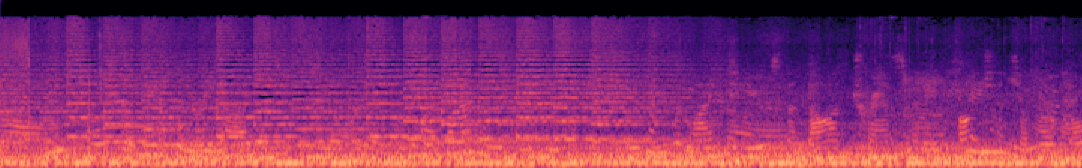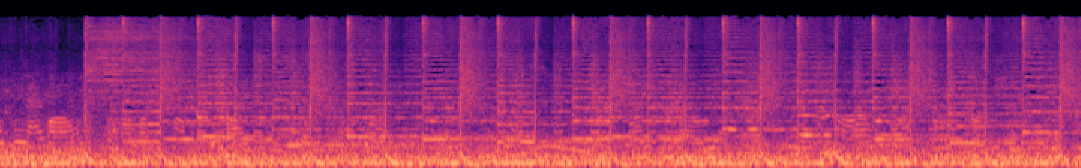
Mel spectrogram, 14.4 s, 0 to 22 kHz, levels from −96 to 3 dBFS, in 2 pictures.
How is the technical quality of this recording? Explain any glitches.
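The recording has one fault, present from start to finish. Gain pumping, throughout: the gain swings by around 5 dB, pulled down on each loud sound, squashing loud and soft parts together. The likely cause is input gain set far too high, with a fast limiter or compressor clamping down on every peak.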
